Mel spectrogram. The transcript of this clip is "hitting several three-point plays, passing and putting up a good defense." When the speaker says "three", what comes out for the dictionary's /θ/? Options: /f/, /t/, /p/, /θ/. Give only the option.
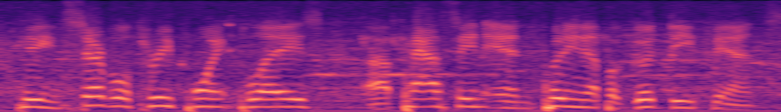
/θ/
